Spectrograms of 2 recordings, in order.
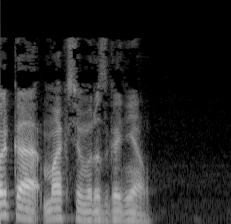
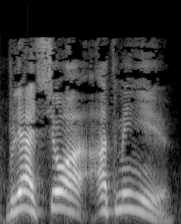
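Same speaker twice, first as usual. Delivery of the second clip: flustered outburst; 8 semitones higher, 8 dB louder, slower than usual. Acted. Flustered attempt to cancel.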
